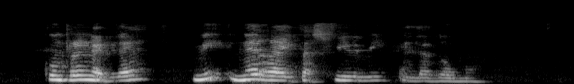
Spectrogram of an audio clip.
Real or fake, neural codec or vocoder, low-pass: fake; codec, 44.1 kHz, 2.6 kbps, SNAC; 7.2 kHz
